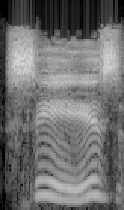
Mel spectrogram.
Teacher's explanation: you have that long e and it ends with that z sound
